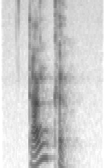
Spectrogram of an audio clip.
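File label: "danke", German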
